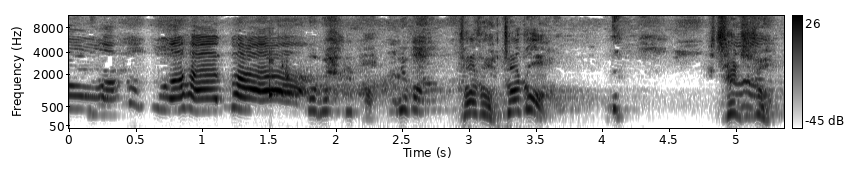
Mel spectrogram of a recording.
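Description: A young woman calls out in a soothing, urgent voice.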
